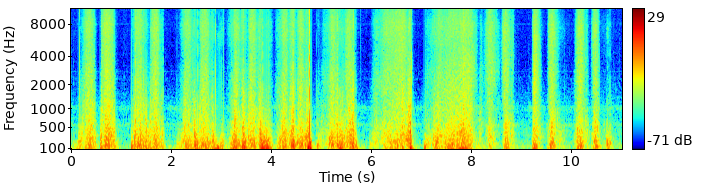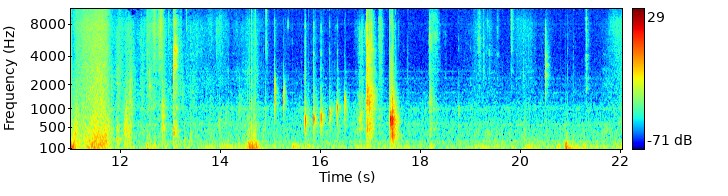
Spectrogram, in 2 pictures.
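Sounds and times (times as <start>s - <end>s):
rustling swishes: 0.2s - 12.9s.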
